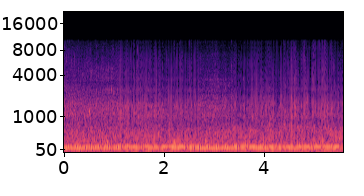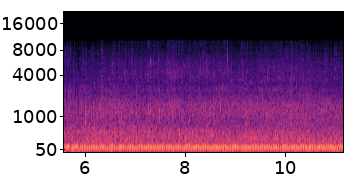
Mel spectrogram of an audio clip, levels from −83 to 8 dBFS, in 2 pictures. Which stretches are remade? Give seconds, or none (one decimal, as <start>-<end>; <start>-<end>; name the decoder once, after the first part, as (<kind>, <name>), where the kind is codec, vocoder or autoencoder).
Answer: 1.1-2.7 (vocoder, BigVGAN v2); 3.4-5.9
